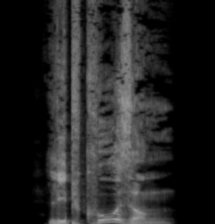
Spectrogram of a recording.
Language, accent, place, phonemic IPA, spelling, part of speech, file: German, Germany, Berlin, /ˈliːpkoːzʊŋ/, Liebkosung, noun, De-Liebkosung.ogg
- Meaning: caress; cuddle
